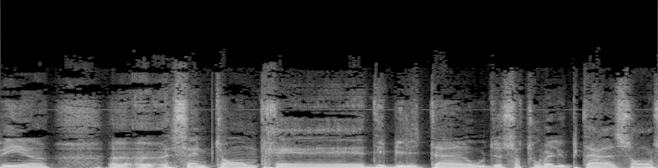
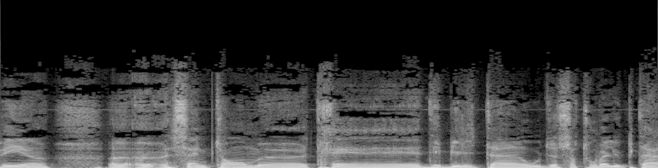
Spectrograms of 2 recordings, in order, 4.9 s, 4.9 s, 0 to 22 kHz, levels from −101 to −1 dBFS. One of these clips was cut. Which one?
first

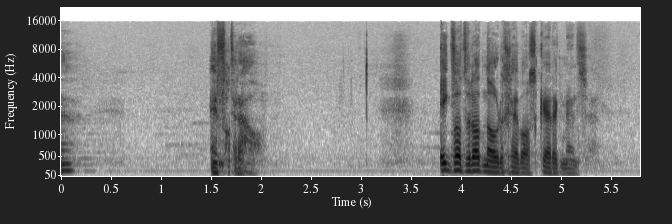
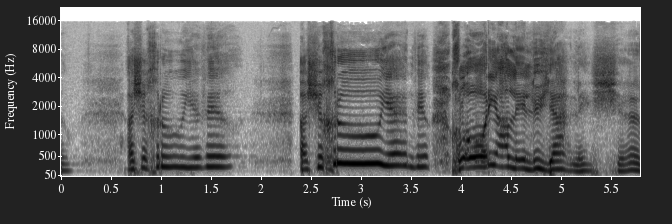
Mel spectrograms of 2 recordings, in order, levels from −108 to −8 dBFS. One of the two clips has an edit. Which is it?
first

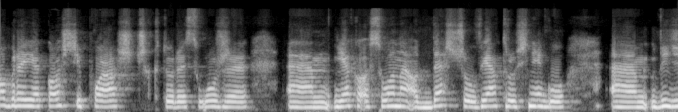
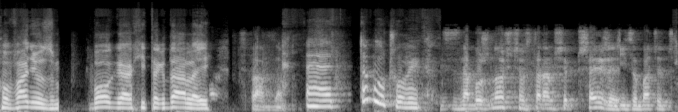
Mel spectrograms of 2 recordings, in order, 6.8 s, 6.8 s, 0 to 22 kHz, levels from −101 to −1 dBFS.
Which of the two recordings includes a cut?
second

